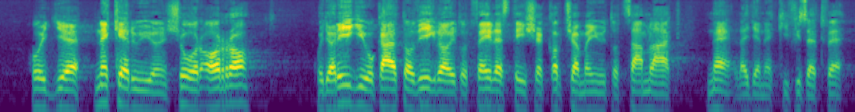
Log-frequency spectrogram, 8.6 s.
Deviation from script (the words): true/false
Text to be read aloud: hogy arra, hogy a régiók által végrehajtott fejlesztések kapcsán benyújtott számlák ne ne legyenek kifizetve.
true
